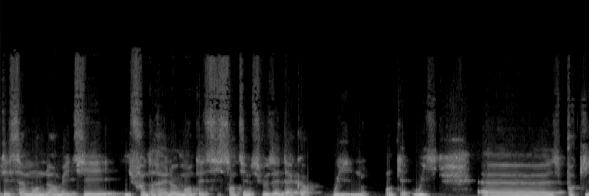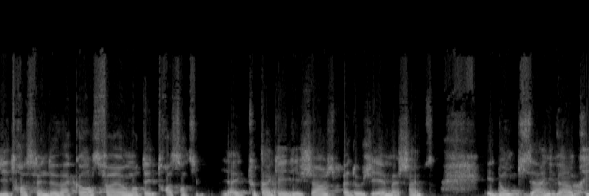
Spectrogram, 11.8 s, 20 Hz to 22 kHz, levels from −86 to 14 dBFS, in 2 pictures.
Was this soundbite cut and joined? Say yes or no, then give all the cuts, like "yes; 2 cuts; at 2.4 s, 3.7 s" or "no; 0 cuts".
no; 0 cuts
